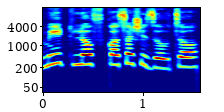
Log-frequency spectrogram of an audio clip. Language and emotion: Goan Konkani, neutral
